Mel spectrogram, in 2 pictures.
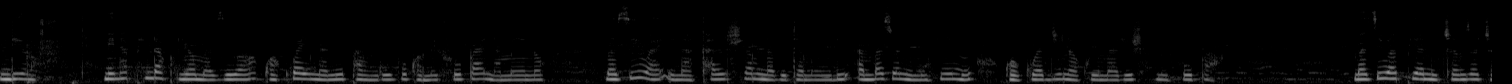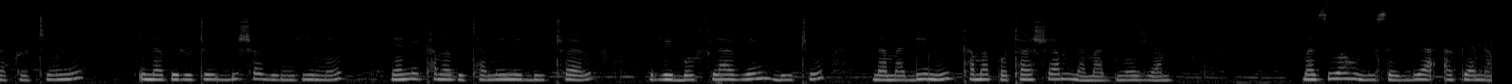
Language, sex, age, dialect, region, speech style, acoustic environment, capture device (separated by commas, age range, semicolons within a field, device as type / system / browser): Swahili, female, 18-24, Kenya - Nairobi Sheng-influenced, Kenya, happy, music; silence, desktop / Windows / Chrome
